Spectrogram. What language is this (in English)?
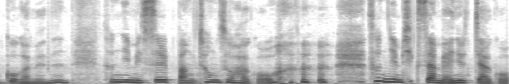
Korean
